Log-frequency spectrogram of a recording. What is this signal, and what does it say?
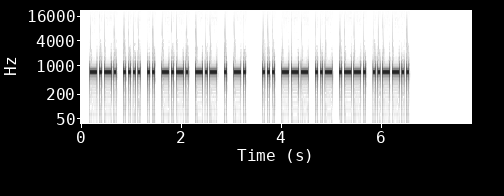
Morse code, heard as a keyed tone, about 25 wpm, 700 Hz. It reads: CHICKEN SOUP?
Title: Sentences from Top 1000 Words - Review Part 6 - 25wpm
